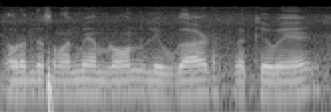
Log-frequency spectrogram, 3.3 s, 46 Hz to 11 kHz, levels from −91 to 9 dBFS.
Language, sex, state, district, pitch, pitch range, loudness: Hindi, male, Uttar Pradesh, Shamli, 110 Hz, 110-115 Hz, -18 LUFS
